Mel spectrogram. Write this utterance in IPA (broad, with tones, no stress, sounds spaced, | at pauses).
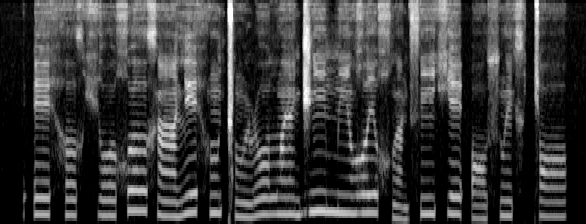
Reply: ʔ e˩ h ɤ˩ x ç o˩ χʷ ɤ˥ x ã˩ lʲ e˥ h õ˥ ǁ õ˩ ɭ o˥ lˠ ẽ˥ d͡ʒ ĩ˥ m ĩ˥ ʁʷ i˥ χʷ ã˩ ɡ s ĩ˥ ç e˥ ʔ ɔ˩ sʷ ẽ˥ x c ɔ˥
